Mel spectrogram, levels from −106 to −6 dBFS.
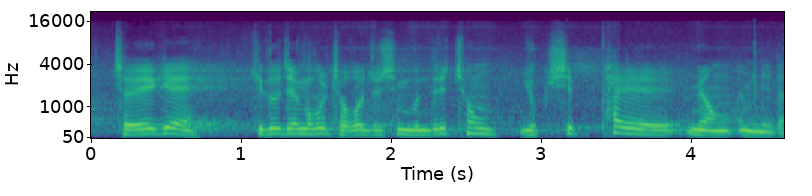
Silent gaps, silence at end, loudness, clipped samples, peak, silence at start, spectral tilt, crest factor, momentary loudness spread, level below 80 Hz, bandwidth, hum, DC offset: none; 0 s; -34 LUFS; under 0.1%; -20 dBFS; 0 s; -5 dB/octave; 14 dB; 6 LU; -80 dBFS; 15 kHz; none; under 0.1%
